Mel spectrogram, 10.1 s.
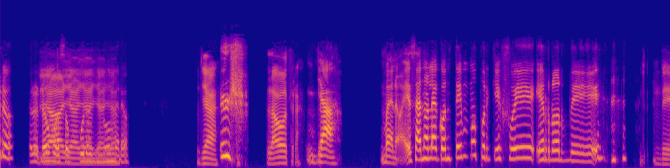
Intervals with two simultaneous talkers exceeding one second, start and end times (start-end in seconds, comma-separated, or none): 0.6-1.8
